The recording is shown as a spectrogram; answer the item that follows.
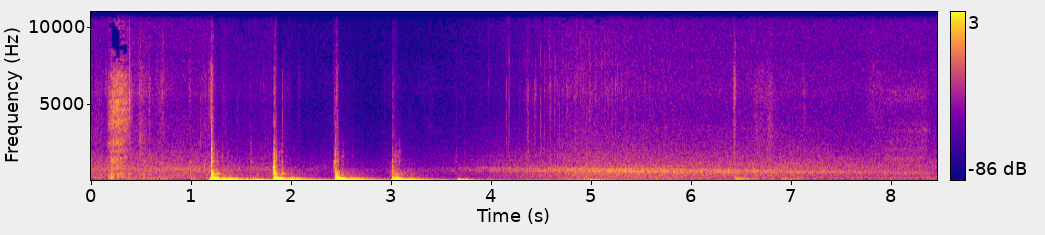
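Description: Four heavy wooden thuds about 0.6 s apart, from hatchet blows on an upright log in a shelter wall, then one fainter knock.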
